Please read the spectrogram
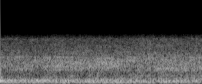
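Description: Steady low rumble of running machinery, even and unbroken.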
